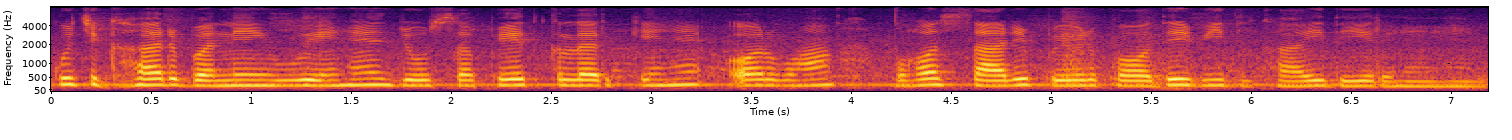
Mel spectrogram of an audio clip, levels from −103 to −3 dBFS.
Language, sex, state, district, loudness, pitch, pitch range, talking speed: Hindi, female, Madhya Pradesh, Katni, -14 LUFS, 205 Hz, 195-220 Hz, 165 wpm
